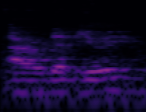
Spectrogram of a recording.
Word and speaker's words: Rowe: ROWE. That's how you say it, though, Rowe. Yeah. Thank you. I just want to make sure that E wasn't. Yeah, no, I get it all the Doing time.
